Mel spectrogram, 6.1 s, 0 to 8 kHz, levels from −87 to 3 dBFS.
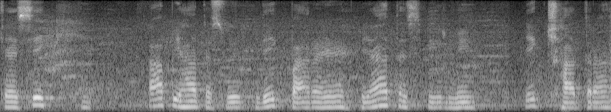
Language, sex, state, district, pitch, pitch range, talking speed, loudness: Hindi, male, Chhattisgarh, Raipur, 140 Hz, 135-165 Hz, 125 wpm, -19 LUFS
